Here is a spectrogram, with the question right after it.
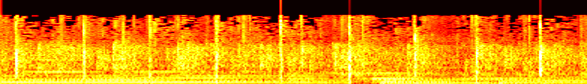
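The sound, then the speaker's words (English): A church audience claps steadily after a prayer, a dense wash of many hands with a few sharper claps standing out, while a sustained low musical chord hums underneath throughout. “Let's give my hand clap.”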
